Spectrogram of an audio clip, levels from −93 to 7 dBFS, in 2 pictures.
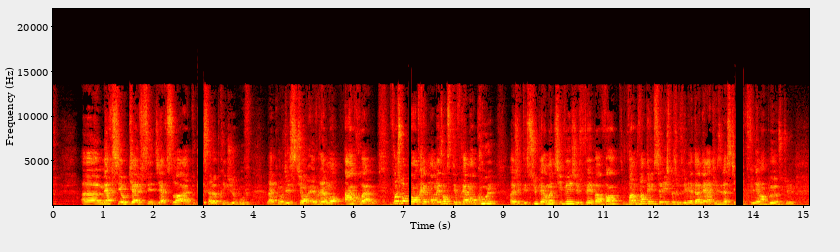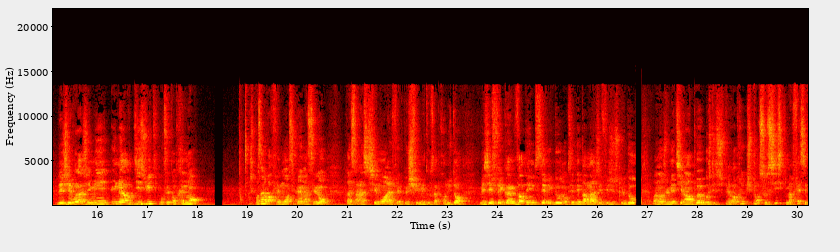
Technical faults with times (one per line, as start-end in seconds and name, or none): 2.88-3.01 digital broadcast dropout
7.11-7.16 digital broadcast dropout
13.63-13.81 digital broadcast dropout
18.34-18.51 digital broadcast dropout
26.76-26.89 digital broadcast dropout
